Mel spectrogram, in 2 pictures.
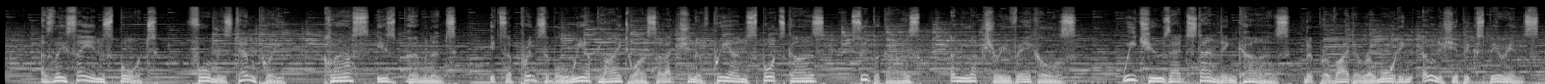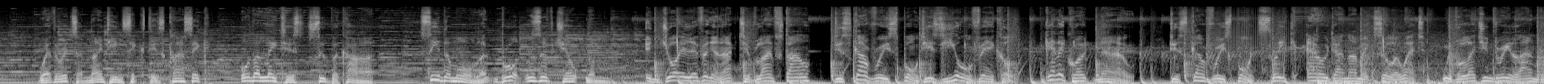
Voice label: Car Spot

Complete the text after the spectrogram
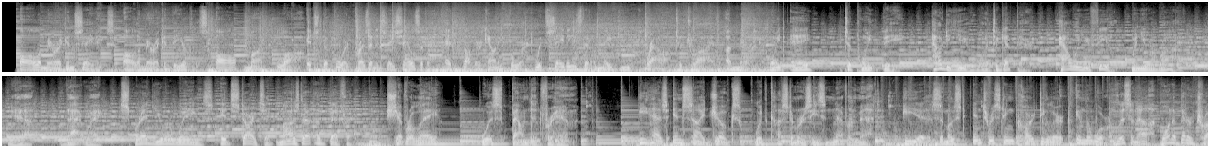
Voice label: Car Spots

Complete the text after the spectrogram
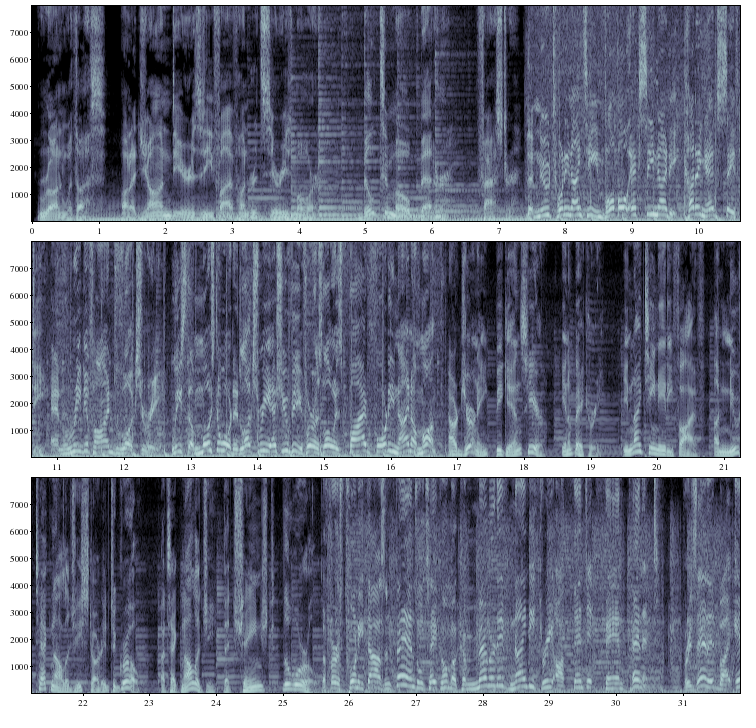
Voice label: Commercials

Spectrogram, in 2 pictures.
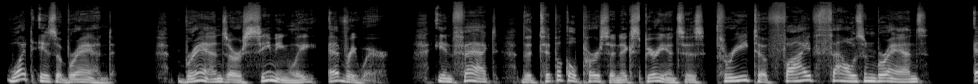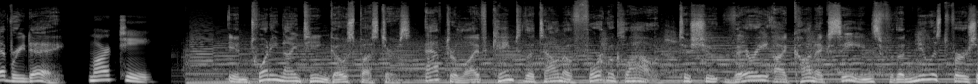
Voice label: Narration

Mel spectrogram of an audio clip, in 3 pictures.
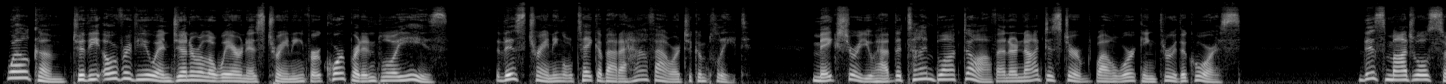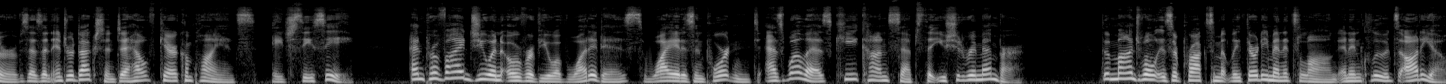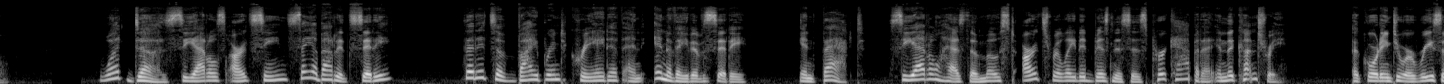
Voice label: Narration

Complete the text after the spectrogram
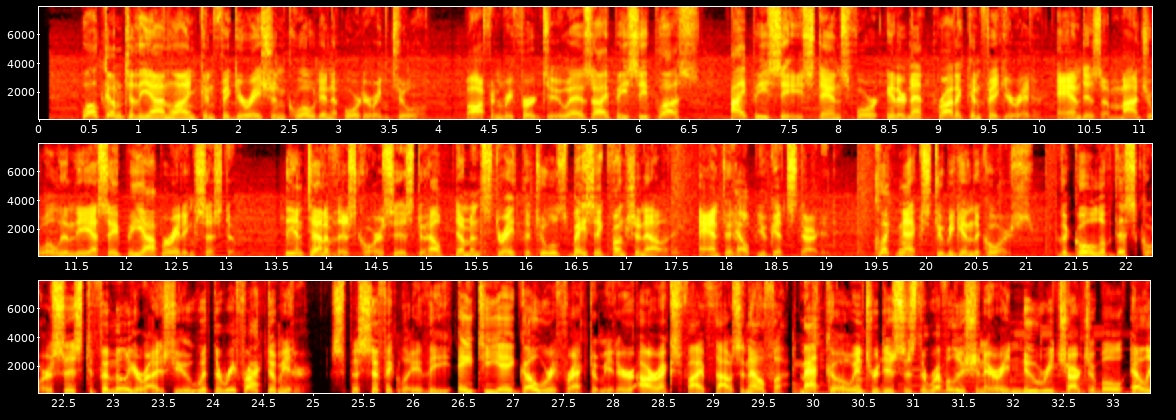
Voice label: E Learning

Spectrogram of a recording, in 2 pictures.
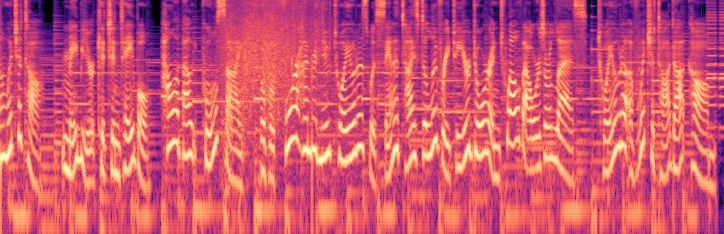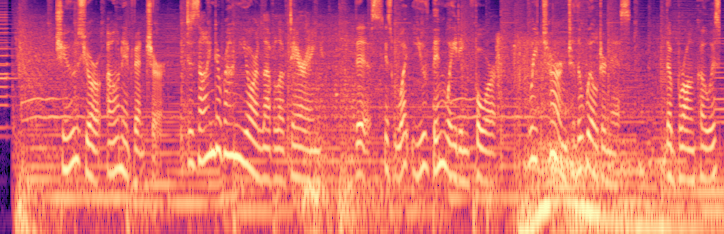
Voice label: Car Spot

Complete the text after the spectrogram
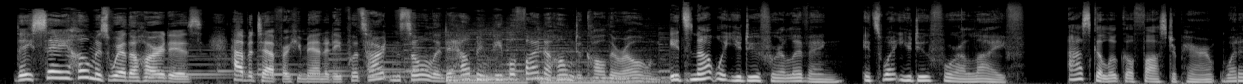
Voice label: Female Commercials

